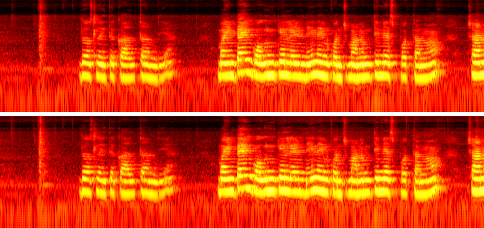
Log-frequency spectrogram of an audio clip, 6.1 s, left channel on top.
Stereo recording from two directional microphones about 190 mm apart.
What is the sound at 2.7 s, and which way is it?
A woman's voice, 15° left (ahead or behind).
